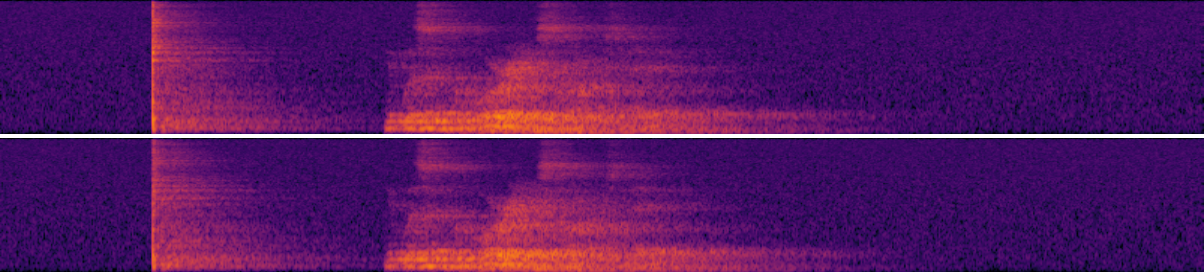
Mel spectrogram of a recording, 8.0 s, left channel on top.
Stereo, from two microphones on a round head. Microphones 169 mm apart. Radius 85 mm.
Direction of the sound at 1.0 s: 55° left (ahead or behind).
